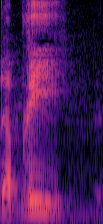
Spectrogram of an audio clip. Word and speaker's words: debris: Kế đến là Debris. Thì ở đây chữ S đằng sau chúng ta không có phát âm nha các bạn.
